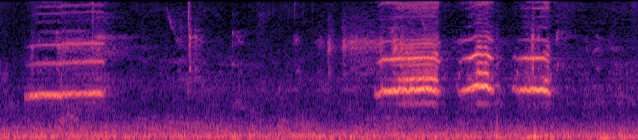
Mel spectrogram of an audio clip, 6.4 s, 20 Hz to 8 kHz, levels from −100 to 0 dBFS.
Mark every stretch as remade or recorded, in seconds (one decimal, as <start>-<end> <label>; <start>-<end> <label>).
0.0-1.2 remade; 1.2-3.4 recorded; 3.4-6.4 remade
